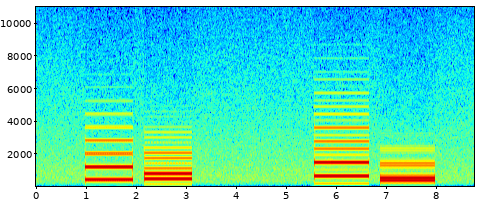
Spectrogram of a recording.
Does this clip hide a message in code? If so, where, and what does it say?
Yes: aircraft SELCAL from 1.0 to 8.0 s, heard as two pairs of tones. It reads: DQ-EK HS-CF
